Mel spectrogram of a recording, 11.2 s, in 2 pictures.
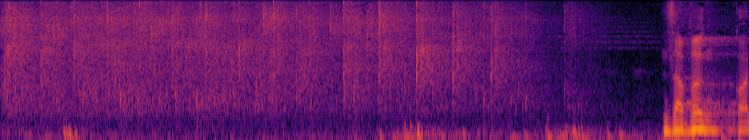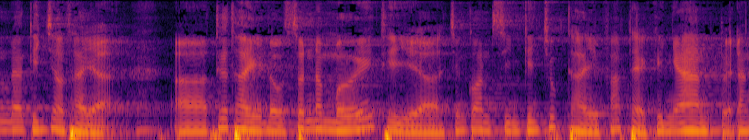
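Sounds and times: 
audience applause: 0.0 - 4.1
speech: 5.0 - 11.2.

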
